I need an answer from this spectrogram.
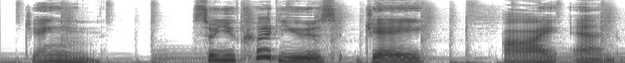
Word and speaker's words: Jane: And when we say the name Jane in English, we tend to pronounce it with this very slight Y sound just before the N, Jane.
